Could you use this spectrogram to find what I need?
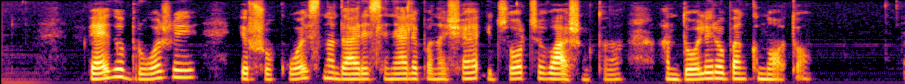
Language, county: Lithuanian, Utena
